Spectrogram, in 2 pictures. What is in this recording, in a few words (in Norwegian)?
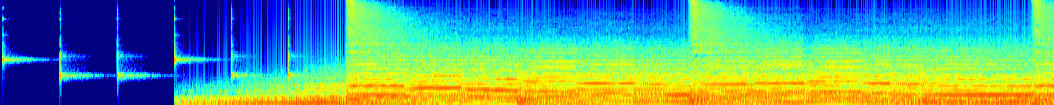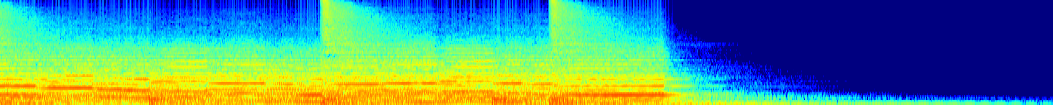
Filmmusikk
